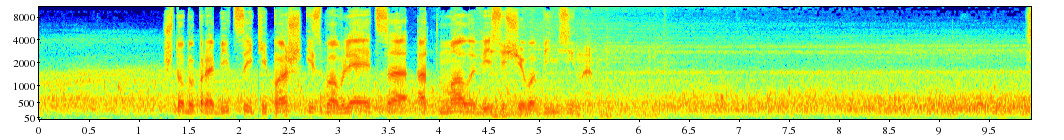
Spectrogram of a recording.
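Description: A submarine's motor hums steadily underwater.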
